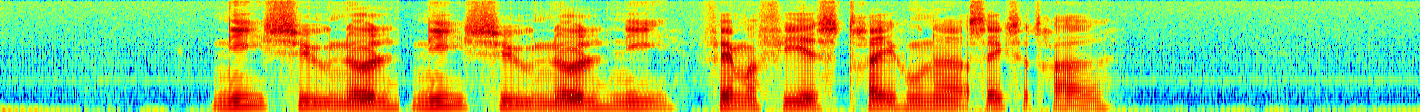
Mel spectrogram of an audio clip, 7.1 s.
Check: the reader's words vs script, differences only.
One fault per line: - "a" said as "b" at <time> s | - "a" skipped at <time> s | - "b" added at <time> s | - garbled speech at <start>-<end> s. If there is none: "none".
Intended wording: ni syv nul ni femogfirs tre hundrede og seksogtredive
- "syv nul ni" added at 2.3 s
- "og" skipped at 4.8 s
